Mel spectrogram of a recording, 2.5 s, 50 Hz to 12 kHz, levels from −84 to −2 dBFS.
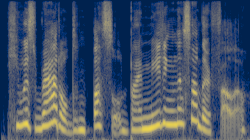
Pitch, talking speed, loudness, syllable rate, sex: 275 Hz, 240 wpm, -17 LUFS, 6.4 syllables/s, female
